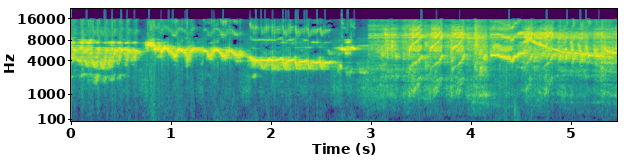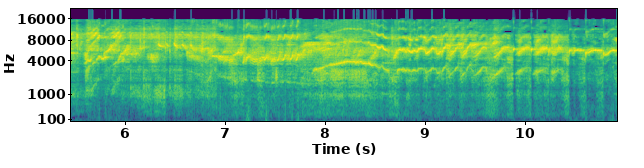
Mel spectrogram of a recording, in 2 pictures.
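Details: Australian pipit song, a bird kept as a sweet-voiced pest species: a long, loud, scratchy medley of rapid chirps, squeaky slurs and buzzy trills, growing busier and harsher after the first few seconds.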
